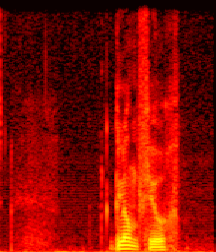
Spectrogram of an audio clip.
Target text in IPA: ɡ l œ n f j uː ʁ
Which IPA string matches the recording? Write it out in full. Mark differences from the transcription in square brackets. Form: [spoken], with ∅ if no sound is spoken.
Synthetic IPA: ɡ l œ [m] f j uː ʁ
